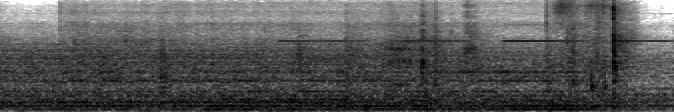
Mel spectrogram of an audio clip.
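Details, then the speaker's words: Scanner running: thin high squeak plus a lower-pitched plasticky rubbing sound under the motor drone, more than one squeak; something dragging, cause unclear. "Oh, there's more than one squeak on the scanner alone. Did you hear that? Ooh, ooh, ooh, sound like that sort of pitch, that lower pitch. It sounds like plasticky sort of rubbing sound, like a plastic sound. Not good."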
